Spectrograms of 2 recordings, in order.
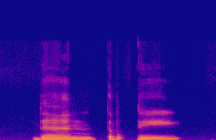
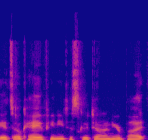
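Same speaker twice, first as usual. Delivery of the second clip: quick, softer, level monotone; imitating a calm crisis-mode voice; monotone reassurance; 7 dB quieter, faster than usual. Firefighter talks panicking skier down, monotone. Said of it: "kept that monotone voice with me".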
